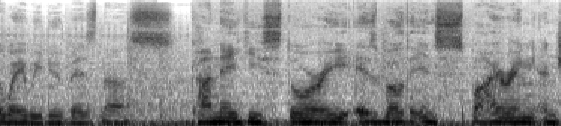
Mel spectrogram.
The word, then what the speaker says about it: Carnegie: the reason I'm saying Carnegie instead of Carnegie because this is how the Scots actually pronounce it but Andrew's starting life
